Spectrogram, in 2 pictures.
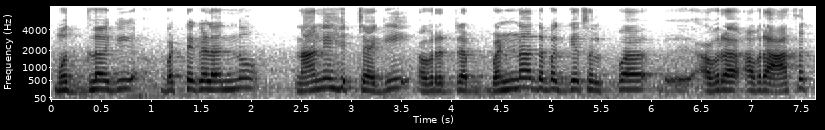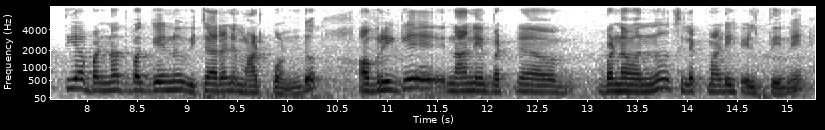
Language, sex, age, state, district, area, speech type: Kannada, female, 60+, Karnataka, Udupi, rural, spontaneous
